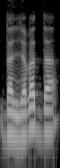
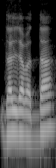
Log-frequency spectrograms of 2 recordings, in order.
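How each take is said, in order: No difference in how they are said.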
